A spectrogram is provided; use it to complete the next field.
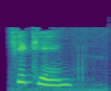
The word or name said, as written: kickin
